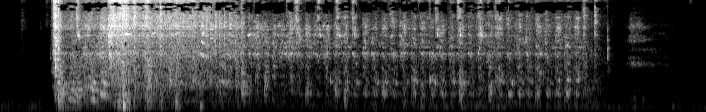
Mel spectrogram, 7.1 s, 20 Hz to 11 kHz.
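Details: Free RV from Marketplace, first start in about 15 years on starting fluid: cranks and catches for a few seconds, then dies; likely not getting fuel, no fuel pump heard.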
